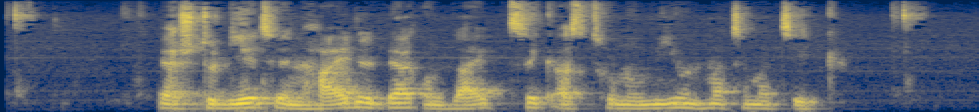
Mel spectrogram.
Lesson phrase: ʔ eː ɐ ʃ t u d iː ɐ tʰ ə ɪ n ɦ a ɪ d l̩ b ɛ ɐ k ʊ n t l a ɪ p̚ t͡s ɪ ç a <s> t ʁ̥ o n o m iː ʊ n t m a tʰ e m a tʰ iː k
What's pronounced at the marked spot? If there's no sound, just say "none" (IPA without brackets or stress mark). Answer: s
